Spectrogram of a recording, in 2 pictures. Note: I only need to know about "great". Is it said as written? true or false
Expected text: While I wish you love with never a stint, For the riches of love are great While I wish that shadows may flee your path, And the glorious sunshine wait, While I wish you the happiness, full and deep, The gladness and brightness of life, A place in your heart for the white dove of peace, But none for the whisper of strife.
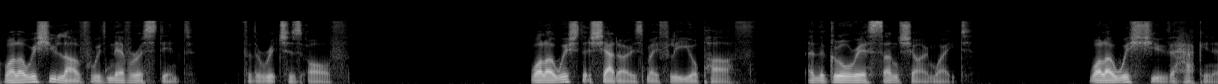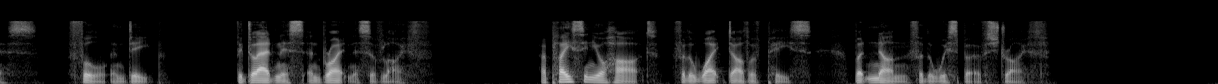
false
